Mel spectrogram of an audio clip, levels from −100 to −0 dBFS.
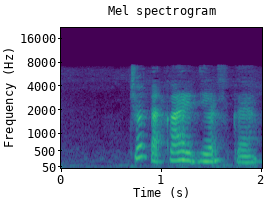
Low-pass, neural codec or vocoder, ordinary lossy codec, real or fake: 7.2 kHz; codec, 16 kHz in and 24 kHz out, 1.1 kbps, FireRedTTS-2 codec; none; fake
